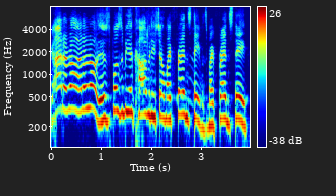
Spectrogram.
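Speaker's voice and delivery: high, hurried mock pleading; high-pitched defensive protest; panicked excuses. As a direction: babble excuses like a busted kid. Son makes excuses to dad.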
